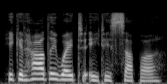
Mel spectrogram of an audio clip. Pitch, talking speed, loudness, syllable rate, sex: 205 Hz, 285 wpm, -18 LUFS, 6.4 syllables/s, female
